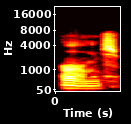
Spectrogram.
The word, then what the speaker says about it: URMS: management system or urms the utilities pronounce it irms which I think is humorous but um in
